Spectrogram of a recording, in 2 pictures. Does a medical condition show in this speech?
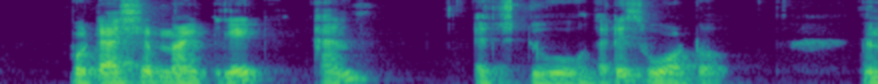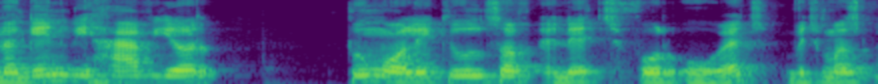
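No.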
